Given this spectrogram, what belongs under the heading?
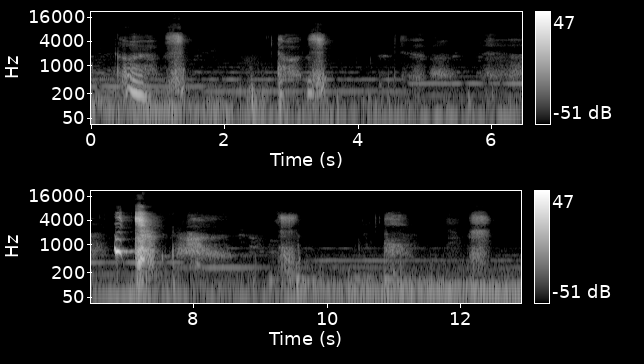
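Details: A run of several sharp sneezes, one much louder, with gasps, whining and soft music behind; a sudden sneezing and coughing episode, possible allergies though the cause is unknown.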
